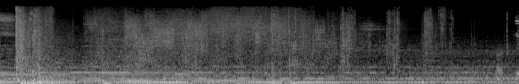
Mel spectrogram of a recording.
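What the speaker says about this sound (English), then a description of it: "this gun is so useful against swarms" Rapid gunfire from a weapon cutting through swarms in the video game Dead Space 3, with a loud burst of shots up front and scattered cracks later over droning, tonal game sound.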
